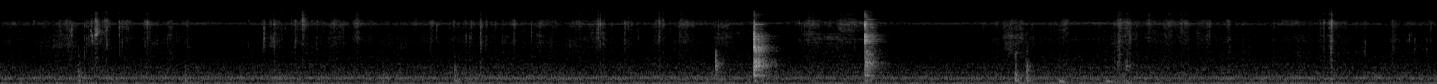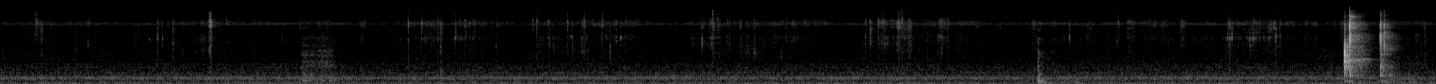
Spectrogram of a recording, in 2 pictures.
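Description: Metal spoon clinking and scraping against a small ceramic bowl as limes are juiced by hand: sparse light taps, two sharper clinks about eight seconds in, and a louder clatter near the end. A faint steady hum runs underneath.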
